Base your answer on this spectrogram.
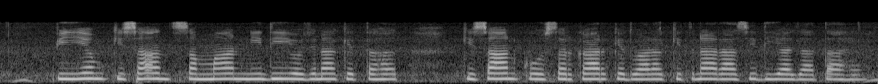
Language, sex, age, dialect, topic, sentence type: Magahi, female, 31-35, Southern, agriculture, question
